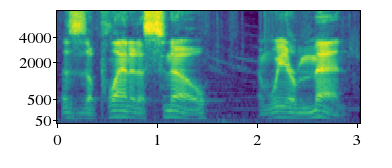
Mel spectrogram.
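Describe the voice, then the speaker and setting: A man's voice: sits low, normal speed, pushed and bright, soft background music. A man playing a weary, authoritative snowman army major in a comic audio drama. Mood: stern. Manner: authoritative, no-nonsense.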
